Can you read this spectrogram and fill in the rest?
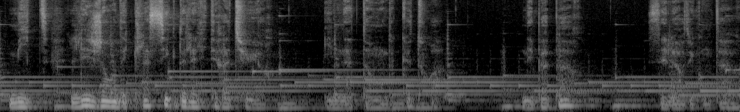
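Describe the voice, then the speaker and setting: A man narrating a fairy tale for children as a storyteller, in a theatrical, expressive manner. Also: low voice.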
